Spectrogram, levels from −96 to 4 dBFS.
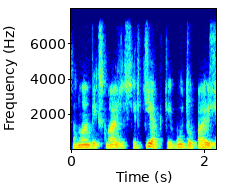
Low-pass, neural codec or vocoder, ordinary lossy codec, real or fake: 7.2 kHz; vocoder, 24 kHz, 100 mel bands, Vocos; Opus, 64 kbps; fake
